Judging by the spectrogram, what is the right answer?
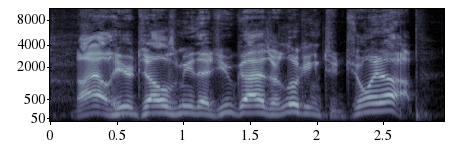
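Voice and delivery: big, loud, booming voice of a large man. Voicing a large man as he greets the guests, booming voice. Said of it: "booming voice".

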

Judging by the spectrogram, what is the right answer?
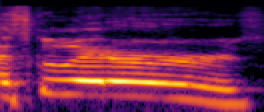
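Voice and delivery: put-on cartoon character voice, loud and high. Doing an impersonation just for the people watching: Patrick Star impression. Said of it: "I so badly wanna do my impersonation".

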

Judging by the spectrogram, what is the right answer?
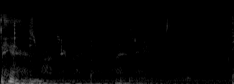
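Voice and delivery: slow, loud, carrying stage whisper. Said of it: "I was whispering that so loud".

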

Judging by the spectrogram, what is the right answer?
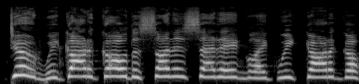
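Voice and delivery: very high, shrill, carrying scream, acted. Retelling calling into tunnels for a friend: imitating own screaming. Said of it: "screaming into the tunnels".

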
